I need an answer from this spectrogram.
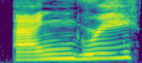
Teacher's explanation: в британском английском здесь в первом слоге будет /æ/, angry, американцы реализуют этот звук перед [ŋ] как [eɪ], angry.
